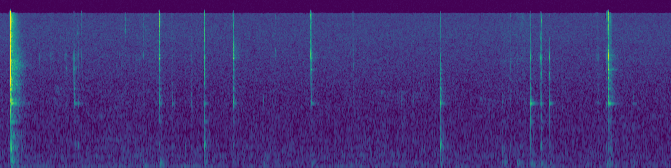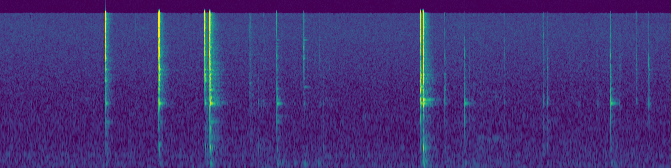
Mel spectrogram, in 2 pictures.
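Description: Lock picking in a Kwikset SmartKey cylinder: the metal pick and tension tool working the sliders give irregular, sharp, isolated clicks. The loudest come right at the start, in a cluster a little past halfway, and once more about three quarters through.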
